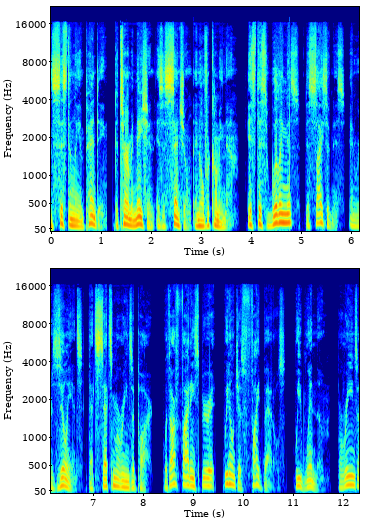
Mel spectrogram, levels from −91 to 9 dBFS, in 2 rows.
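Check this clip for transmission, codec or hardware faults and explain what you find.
Two kinds of fault stand out: harsh distortion on loud peaks, and sudden drops in overall level.

Microphone overload: from 1.47 to 1.8 s and from 4.48 to 4.74 s the loudest syllables turn gritty and crackly, worse in the second burst. The likely cause is input gain set too high, so peaks overshot the converter's limit by about 1 dB and then about 3 dB, flattening their tops.

Microphone volume stepped down: at 4.77 s, right after the heavier distortion, speech and background fall together by 6 dB, and at 9.33 s by a further 3 dB. This is likely the call software reacting to a microphone it found too loud or clipping by cutting the device's input volume in single abrupt steps.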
